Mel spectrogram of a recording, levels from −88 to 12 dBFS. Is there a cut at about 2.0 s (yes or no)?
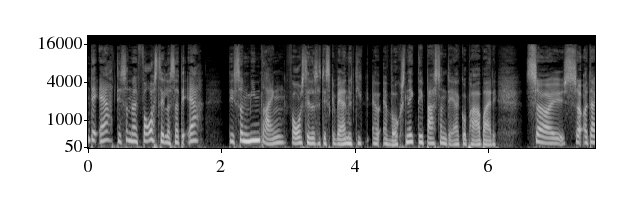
no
